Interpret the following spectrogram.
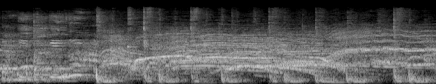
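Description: A small group of onlookers cheering, shouting and whooping over a dance track with a steady beat.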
